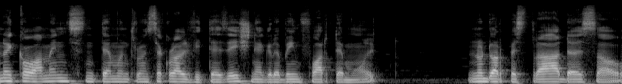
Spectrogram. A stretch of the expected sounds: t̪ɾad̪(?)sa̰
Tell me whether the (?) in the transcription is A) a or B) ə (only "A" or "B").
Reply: B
